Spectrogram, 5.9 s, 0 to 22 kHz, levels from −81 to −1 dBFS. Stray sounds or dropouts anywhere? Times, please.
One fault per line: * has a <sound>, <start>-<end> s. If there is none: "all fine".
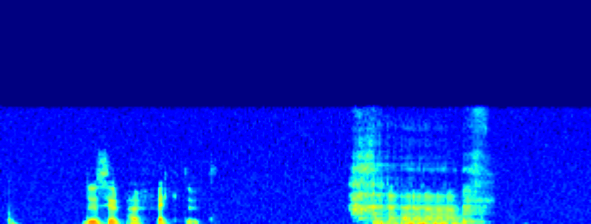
* has a laugh, 3.5-5.0 s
